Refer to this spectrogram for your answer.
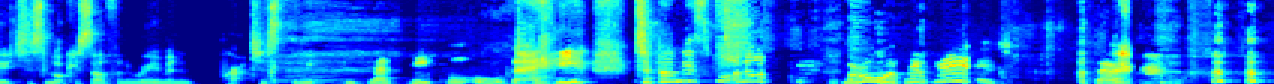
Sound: laugh

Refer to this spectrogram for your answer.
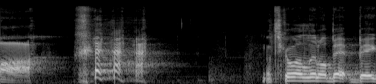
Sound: laughing

